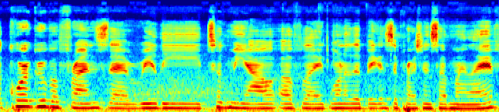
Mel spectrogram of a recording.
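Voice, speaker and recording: With a Spanish accent, a woman speaks in a very deep, low pitch at a moderate pace with fairly even intonation and hardly any pauses, amid noticeable background noise and audible room echo. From Cuba. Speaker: content creator. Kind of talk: personal testimony at a meetup panel.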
